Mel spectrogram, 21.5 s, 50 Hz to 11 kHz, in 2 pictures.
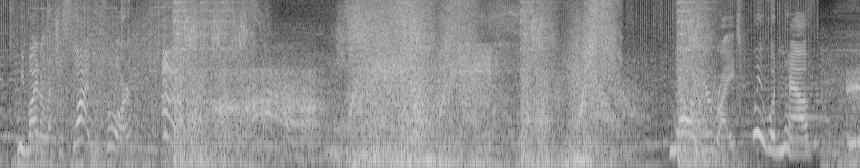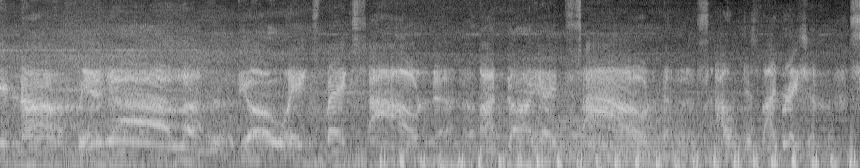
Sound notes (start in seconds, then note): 2.6 growls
